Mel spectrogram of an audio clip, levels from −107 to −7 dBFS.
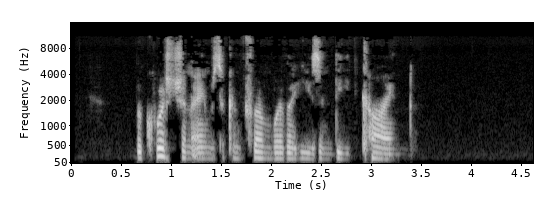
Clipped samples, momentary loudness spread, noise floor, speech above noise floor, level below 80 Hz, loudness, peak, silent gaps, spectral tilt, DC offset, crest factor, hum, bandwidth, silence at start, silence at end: under 0.1%; 12 LU; -82 dBFS; 55 dB; -76 dBFS; -26 LUFS; -6 dBFS; none; -2 dB/octave; under 0.1%; 22 dB; none; 11.5 kHz; 0.65 s; 1.4 s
